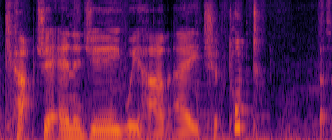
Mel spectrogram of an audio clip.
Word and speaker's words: Chatot: We have a Chatot.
